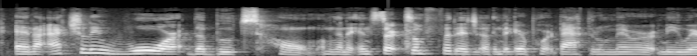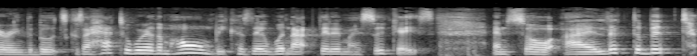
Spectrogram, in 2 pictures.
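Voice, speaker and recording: Speaking with a lowish pitch and a darkish tone, this American woman chats casually for her travel vlog. She's opinionated and tends to repeat herself for emphasis.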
